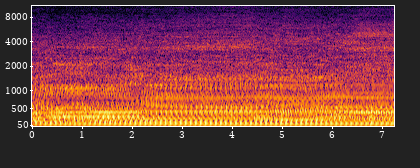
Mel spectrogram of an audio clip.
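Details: Power Trac PT 1850 mower/tractor with a Deutz diesel engine showing 168 hours, now running again: a steady, even idle with a smooth low rumble and no knocks or misses while the owner tries to drive it with the hydraulic plug open. The engine runs cleanly, but the tractor doesn't move.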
